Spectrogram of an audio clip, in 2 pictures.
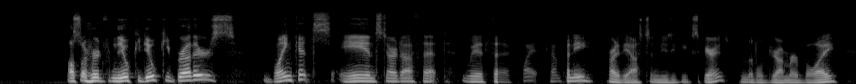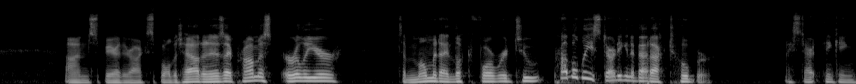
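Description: At 4.97 s the speech and its background noise drop together by about 20 dB in a single step and stay low until 5.63 s, when they step back up. This sudden gain jump was likely a level setting or bit shift applied without any ramp. On the waveform the envelope changes height instantly at both edges, and the spectrogram shows every band dimming at once for that stretch, with no fade on either side.

From 7.27 to 7.42 s there is a burst of packet loss. About 120 ms of audio never arrived. The receiver extended the last sound for roughly 114 ms, letting it decay into a held buzz or hiss, and about 60 ms of that is silent. On a spectrogram this shows as a smeared continuation fading into a blank gap before speech resumes further along.

A second burst follows at 11.31 to 11.46 s, with about 40 ms lost and around 54 ms of synthetic fill. A further 7 ms of real audio was cut away at the join, so the speech jumps forward slightly. 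On the waveform the filled stretch is too uniform before it splices abruptly back into the real signal.

At 14.99 to 15.06 s there is a short concealed packet loss. About 40 ms went missing and was covered by roughly 38 ms of continued pitch or shaped noise, then blended back. It is heard as a brief smear or wobble. The spectrogram shows a narrow patch where the harmonics blur and flatten, and the waveform shows a small, overly uniform segment.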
